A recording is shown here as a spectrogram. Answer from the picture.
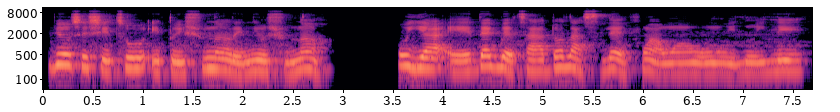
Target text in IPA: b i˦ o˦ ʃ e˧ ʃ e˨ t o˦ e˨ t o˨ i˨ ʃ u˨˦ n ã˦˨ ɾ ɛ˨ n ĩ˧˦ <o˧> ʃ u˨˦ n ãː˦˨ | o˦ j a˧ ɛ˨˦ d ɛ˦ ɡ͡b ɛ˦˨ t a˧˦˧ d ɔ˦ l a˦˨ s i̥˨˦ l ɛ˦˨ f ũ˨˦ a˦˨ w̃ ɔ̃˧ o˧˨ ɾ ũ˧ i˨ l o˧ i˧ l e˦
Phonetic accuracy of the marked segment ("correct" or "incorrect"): correct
